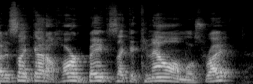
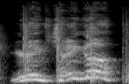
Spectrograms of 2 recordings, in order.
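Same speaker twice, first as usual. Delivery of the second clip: drawn-out, pitched up, louder; slow high loud Roach; 6 semitones higher, 5 dB louder, slower than usual. Retold or imitated. Roach questioning Pepe, slow high and loud. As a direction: stretch it out like a spun-out guy. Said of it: "Roach was in that motherfucker like".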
